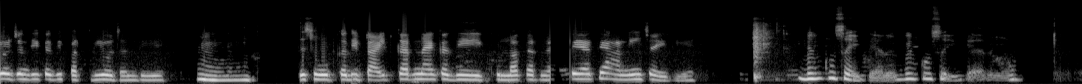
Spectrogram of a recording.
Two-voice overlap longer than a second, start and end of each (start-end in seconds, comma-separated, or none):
none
